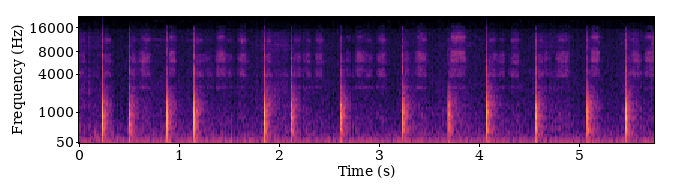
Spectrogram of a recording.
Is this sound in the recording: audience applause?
no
